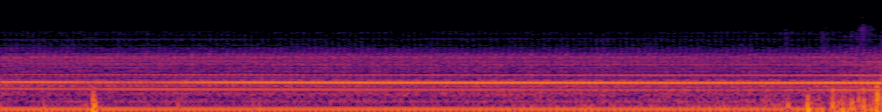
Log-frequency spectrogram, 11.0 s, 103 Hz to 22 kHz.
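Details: 2002 Cool Breeze 12-inch oscillating desk fan after 20 years of heavy use: constant high-pitched squeal over motor hum while spinning; motor bearings completely shot, couldn't be oiled due to stripped screws.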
